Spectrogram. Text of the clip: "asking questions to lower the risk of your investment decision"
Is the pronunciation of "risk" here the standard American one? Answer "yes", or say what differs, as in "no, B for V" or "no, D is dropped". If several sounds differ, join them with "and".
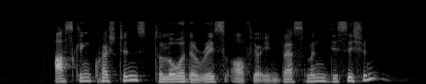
no, K is dropped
